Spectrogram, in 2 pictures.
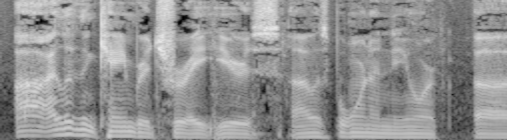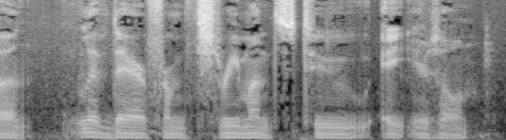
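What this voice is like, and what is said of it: American accent. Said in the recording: “I can't hear any trace of English at all... just American all the way up.”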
